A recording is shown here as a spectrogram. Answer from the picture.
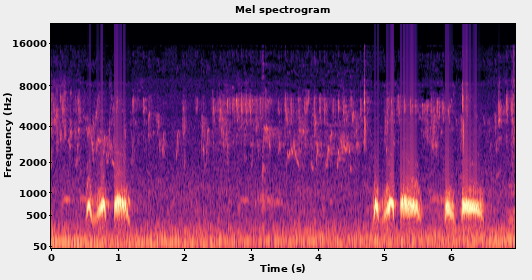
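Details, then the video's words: Decoy spotted dove calling to draw wild birds into a trap: two bursts of soft, hollow paired coos, a brief note followed by a drawn-out croon, separated by a pause, with thin high chirps from other birds behind. "Cu gáy Ninh Thuận"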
